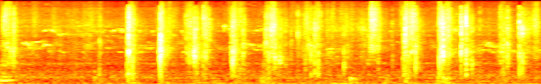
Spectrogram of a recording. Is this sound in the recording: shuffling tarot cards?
yes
